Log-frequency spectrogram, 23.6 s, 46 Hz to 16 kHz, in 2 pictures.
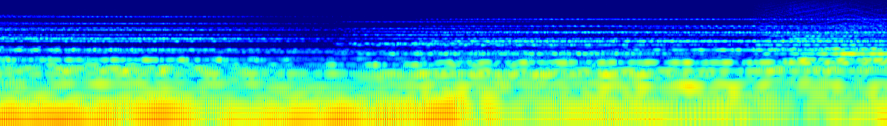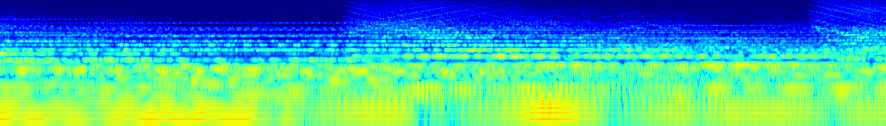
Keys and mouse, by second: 3.9 click, 5.2 click, 6.0 click, 7.1 click, 9.9-19.8 alt+shift+drag, 21.2 a, 22.1 alt+r, 22.4 alt+g, 23.4-23.6 drag.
